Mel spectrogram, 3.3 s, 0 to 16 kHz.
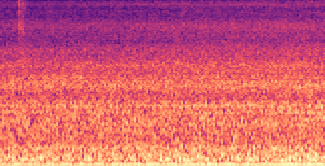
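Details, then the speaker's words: Auction car with about 150,000 miles, running well: steady, even airy rush from the AC blower with no rattles or pitch wobble; AC blows cold immediately, blower healthy. "okay and yes so we're looking at the AC gets cold immediately"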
